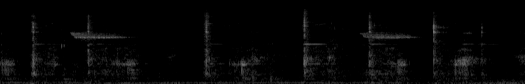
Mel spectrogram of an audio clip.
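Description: Spoon clinking and scraping against a ceramic bowl while stirring, an irregular clicking about once a second with a few short, high ringing notes.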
